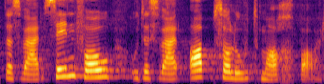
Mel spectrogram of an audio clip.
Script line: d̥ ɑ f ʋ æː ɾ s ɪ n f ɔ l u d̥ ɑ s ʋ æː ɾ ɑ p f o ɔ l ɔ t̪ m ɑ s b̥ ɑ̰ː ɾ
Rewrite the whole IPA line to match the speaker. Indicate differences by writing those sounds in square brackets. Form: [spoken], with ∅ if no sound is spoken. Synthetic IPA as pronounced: d̥ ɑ [s] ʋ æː ɾ s ɪ n f ɔ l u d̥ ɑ s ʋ æː ɾ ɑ p [s] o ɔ l [u] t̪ m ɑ [χ] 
